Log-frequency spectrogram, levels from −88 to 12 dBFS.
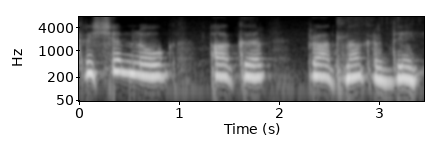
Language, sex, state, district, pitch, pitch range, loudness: Hindi, female, Chhattisgarh, Kabirdham, 215 Hz, 200-225 Hz, -13 LUFS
